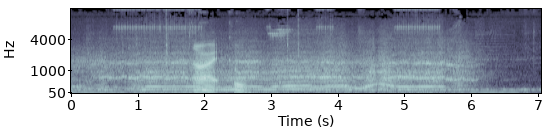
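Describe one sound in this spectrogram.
A racing car engine roars and revs, rising and falling in pitch, then cuts out.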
